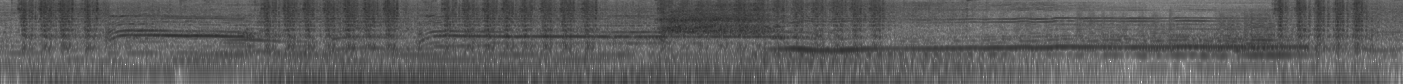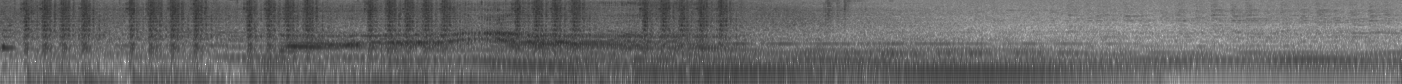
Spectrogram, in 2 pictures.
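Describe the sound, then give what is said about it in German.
Automatic gunfire from a guard shooting at someone at a courtyard gate: several long, rapid bursts of loud, crackling shots, with sustained tones beneath. “Zeigt euch! Oder ich schieße!”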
